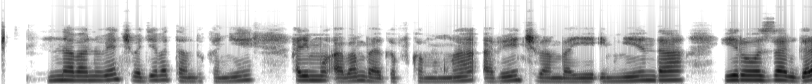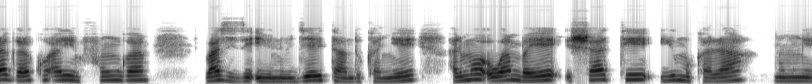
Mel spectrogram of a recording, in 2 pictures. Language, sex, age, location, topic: Kinyarwanda, female, 36-49, Kigali, government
